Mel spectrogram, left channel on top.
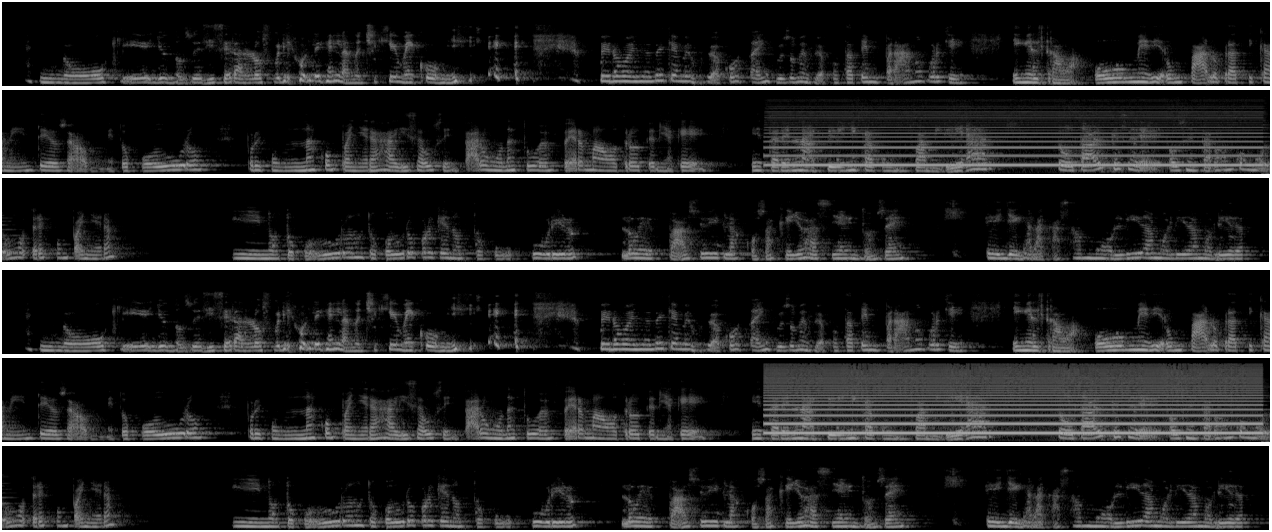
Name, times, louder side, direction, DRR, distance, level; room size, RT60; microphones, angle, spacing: voice 1, 0.2-5.0 5.3-19.7 20.2-22.8 23.2-26.5 27.7-31.1 31.6-34.4 34.8-37.8, equal, 5° right, 8 dB, 0.3 m, -35 dB
sound 1, 20.3-25.3, right 5 dB, 80° right, 0.4 m, -26 dB
8.3 x 6.4 x 2.7 m, 0.85 s
head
